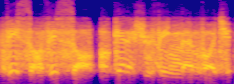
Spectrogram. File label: searchlite, mood low, speech hun; War Thunder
